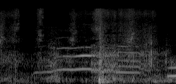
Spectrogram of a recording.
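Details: Single rising howl from a Siberian husky at a husky farm in Rovaniemi, Finnish Lapland, sweeping upward and then levelling off, followed by a short knock and another voice starting.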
